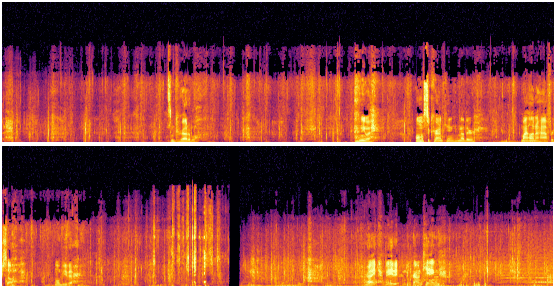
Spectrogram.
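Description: Footsteps crunch on a gravel trail.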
